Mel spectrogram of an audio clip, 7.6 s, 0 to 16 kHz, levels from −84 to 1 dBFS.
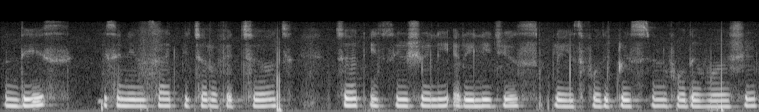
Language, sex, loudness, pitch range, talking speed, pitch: English, female, -16 LUFS, 205-220 Hz, 150 wpm, 210 Hz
